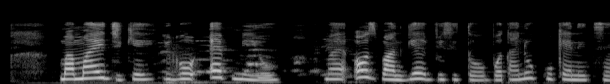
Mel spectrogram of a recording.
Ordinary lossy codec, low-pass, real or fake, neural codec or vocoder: none; 7.2 kHz; real; none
